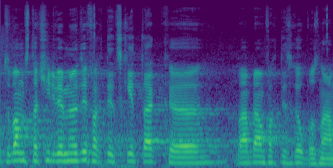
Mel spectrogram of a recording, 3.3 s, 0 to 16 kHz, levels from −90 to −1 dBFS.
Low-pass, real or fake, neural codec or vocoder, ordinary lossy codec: 14.4 kHz; fake; vocoder, 44.1 kHz, 128 mel bands every 256 samples, BigVGAN v2; Opus, 64 kbps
